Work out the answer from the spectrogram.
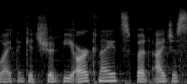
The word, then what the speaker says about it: Arknights: Some people say Arknights, some people say Arnights. I just say Arnights.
